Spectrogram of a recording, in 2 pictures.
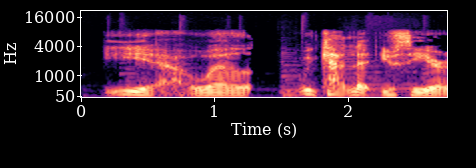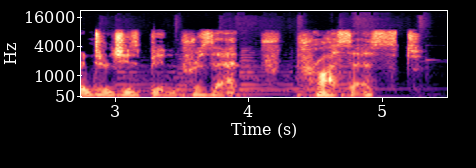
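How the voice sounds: A man's gravelly, raspy put-on character voice at medium pitch and a fairly slow pace, with faint music in the background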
